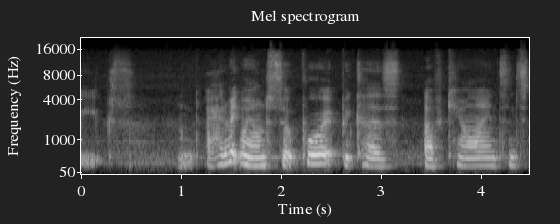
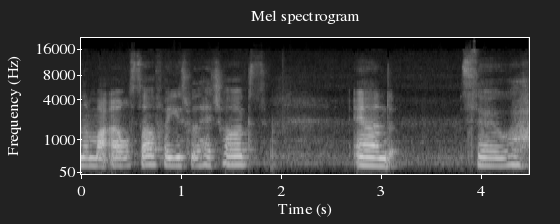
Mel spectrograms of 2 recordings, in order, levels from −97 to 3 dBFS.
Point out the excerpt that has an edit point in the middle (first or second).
first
